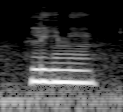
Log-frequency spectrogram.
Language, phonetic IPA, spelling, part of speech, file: Czech, [ˈliːniː], líný, adjective, Cs-líný.ogg
- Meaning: lazy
